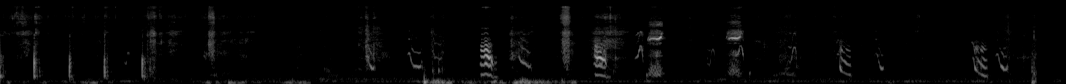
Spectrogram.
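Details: Francolin, locally called teetar, heard in a forest: a series of short, sweeping notes that slide down in pitch, irregularly spaced, mixed with sharp clicks and a few low thuds.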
